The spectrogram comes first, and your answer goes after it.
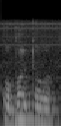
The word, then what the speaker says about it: Ubuntu: Donc, Ubuntu, on le prononce Ubuntu.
